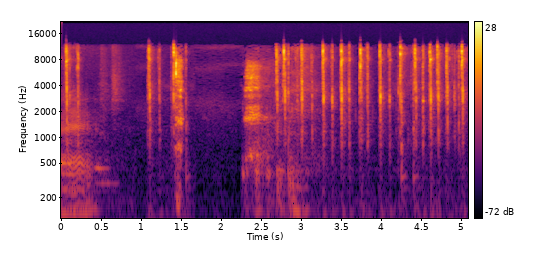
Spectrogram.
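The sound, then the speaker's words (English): Rapid, loud clacking of a computer keyboard, with a burst of keystrokes early on and then a steady run of sharp key presses toward the end. “That's some loud typing.”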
